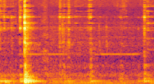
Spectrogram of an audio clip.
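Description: Faint handling of thread being knotted around a wax candle, with one short knock about a third of a second in.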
